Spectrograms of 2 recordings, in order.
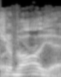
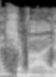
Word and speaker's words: Chevalier: Maurice Chevalier.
